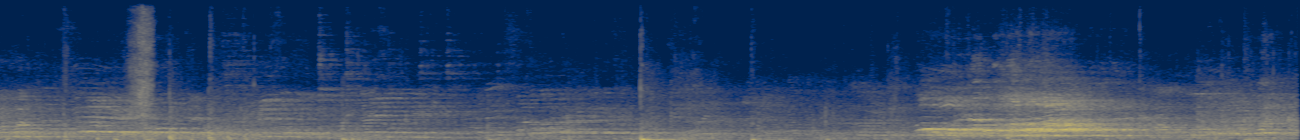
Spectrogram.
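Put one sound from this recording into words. A ball thuds as players kick it, echoing in a large hall.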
